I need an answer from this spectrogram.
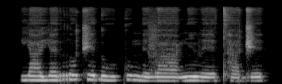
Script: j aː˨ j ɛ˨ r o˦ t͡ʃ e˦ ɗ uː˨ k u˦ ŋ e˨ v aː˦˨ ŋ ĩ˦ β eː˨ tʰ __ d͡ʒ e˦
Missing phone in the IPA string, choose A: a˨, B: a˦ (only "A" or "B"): A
